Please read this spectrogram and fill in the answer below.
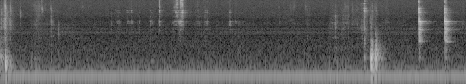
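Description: Small metal hand tools being handled on a workbench: a few light clicks, a knock about four and a half seconds in, then two sharp, ringing metal clinks near the end. A steady low hum runs underneath.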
